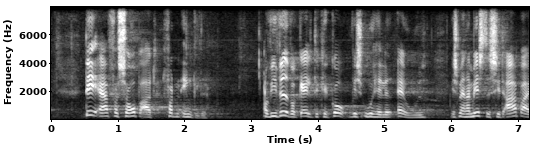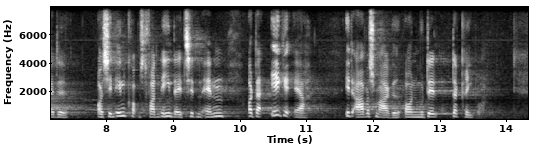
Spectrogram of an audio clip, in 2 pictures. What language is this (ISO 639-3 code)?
dan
